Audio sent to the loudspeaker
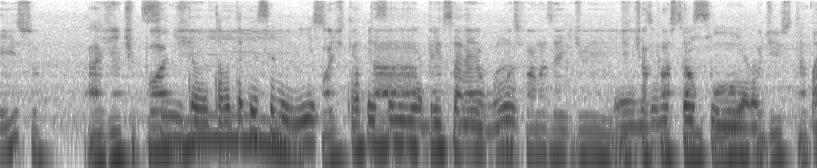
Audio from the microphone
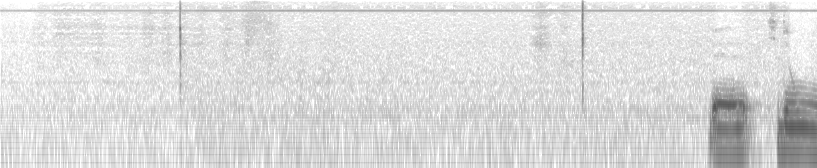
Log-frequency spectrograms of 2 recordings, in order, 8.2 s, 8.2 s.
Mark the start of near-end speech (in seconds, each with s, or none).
7.1 s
